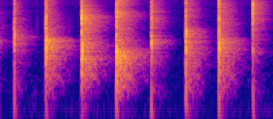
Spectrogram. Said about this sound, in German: Einmal klatschen bitte.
